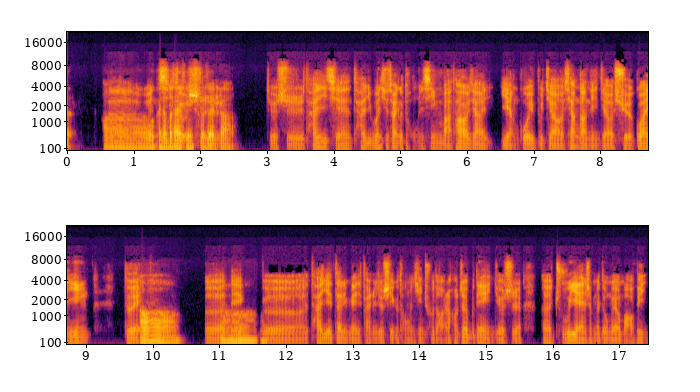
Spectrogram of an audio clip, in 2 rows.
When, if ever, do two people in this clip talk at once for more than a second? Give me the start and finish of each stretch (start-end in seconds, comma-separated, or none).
0.6-2.4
